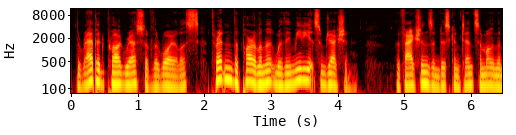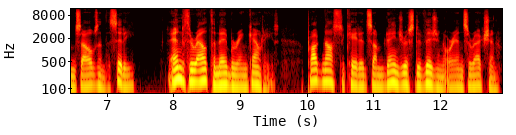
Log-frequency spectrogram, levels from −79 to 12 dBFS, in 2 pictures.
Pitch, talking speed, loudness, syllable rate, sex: 120 Hz, 150 wpm, -19 LUFS, 5.9 syllables/s, male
